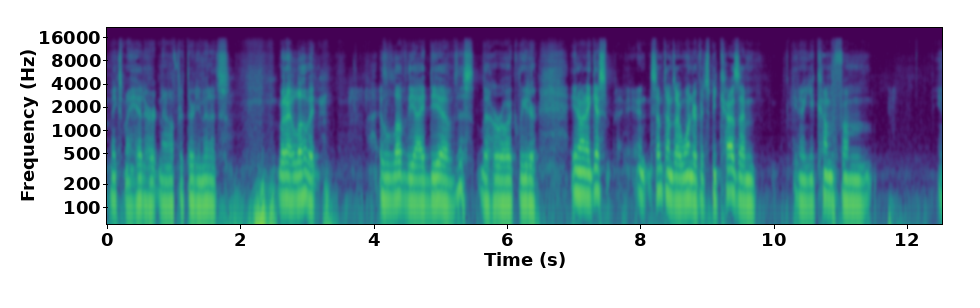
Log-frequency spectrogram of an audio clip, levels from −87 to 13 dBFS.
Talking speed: 190 wpm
